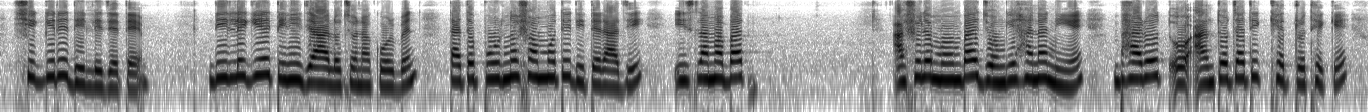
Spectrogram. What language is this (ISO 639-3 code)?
ben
